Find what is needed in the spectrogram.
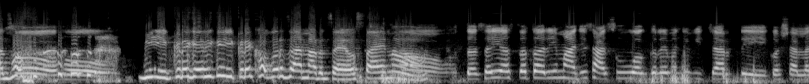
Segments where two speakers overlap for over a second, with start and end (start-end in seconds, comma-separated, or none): none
